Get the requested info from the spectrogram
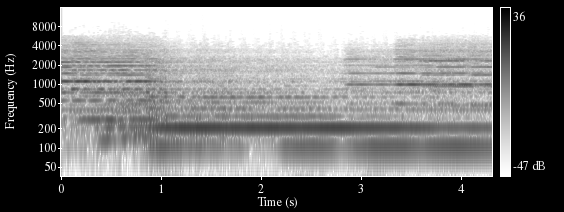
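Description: Live grunge band playing a slow, sustained passage: held electric guitar chords and a bass note ringing out, with a new low note entering about a second in and no drum hits.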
